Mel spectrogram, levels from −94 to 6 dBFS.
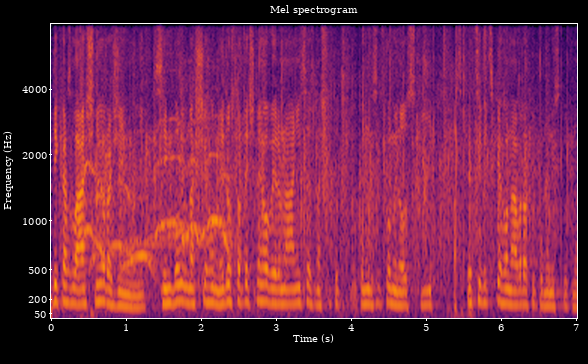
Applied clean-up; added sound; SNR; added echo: none; Applause / Cheering; 6 dB; none.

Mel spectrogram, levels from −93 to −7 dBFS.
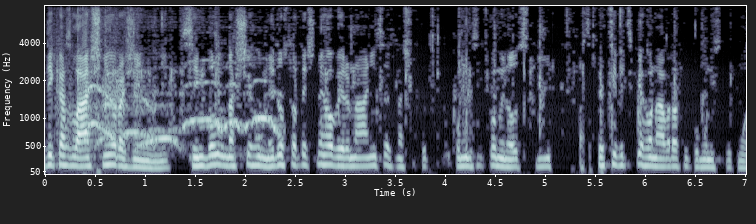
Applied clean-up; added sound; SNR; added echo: classical method spectral subtraction.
